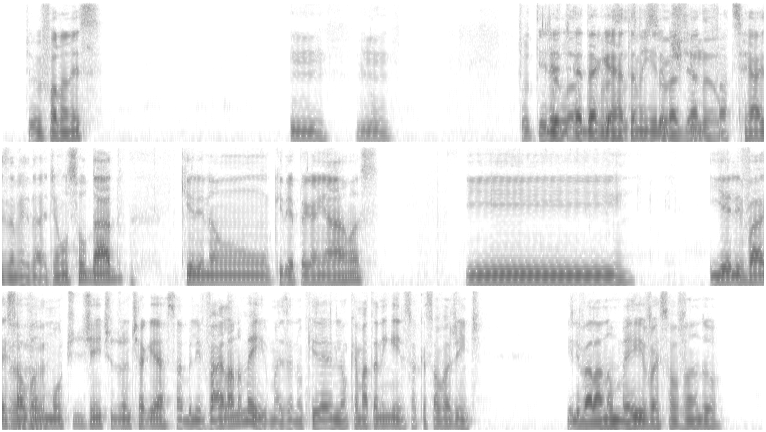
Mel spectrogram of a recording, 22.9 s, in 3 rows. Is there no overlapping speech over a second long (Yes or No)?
No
